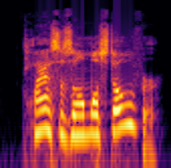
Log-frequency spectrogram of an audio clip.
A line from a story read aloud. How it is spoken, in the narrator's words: I almost blurted out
